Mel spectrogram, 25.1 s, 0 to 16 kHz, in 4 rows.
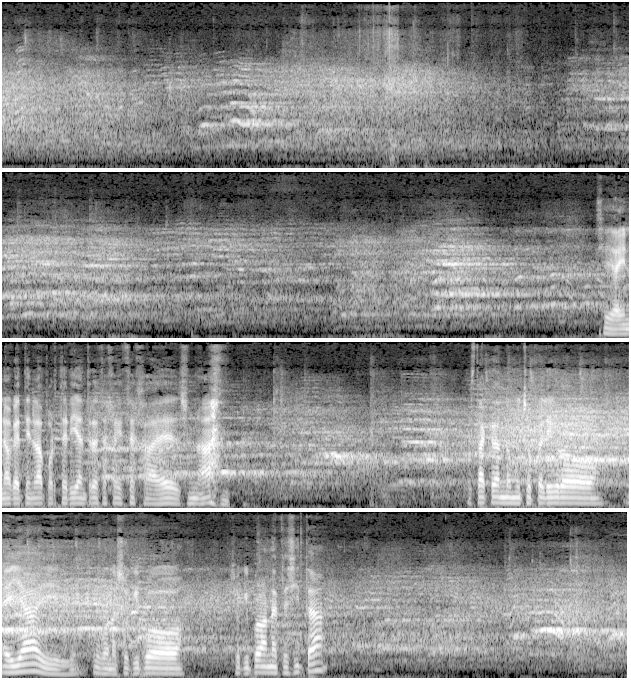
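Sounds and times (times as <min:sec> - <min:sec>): players calling out echoing: 0:05.7 - 0:25.0.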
